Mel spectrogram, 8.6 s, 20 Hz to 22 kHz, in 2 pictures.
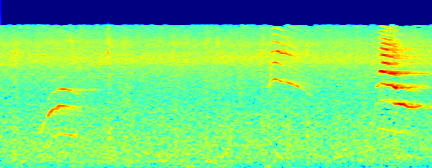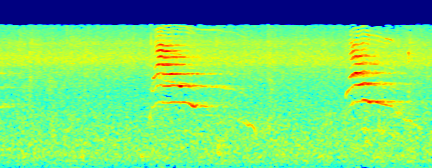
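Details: Kittens climbing mosquito nets in Galati, Romania, in June 2012 give five high, thin meows roughly every one to two seconds, each a brief bent squeal with bright overtones, over constant background hiss.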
